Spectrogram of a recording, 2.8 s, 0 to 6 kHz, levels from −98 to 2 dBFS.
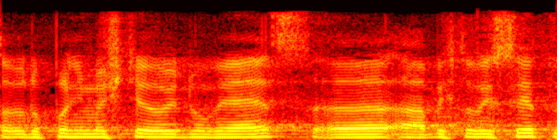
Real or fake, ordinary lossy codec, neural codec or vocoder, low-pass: real; AAC, 24 kbps; none; 5.4 kHz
